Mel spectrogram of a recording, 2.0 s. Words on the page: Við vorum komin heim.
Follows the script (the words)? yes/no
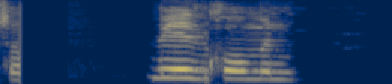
no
